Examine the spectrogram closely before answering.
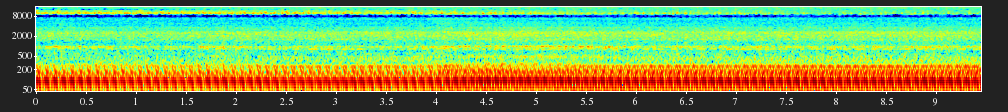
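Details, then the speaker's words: Toyota Tundra idling normally after a no-start/slow-crank in cool weather (upper 40s–50s °F) after sitting weeks; boost pack removed and engine stays running, alternator charging at 13.94 V. Steady even idle, smooth low drone. "And yeah, she's still running, so more than likely it is the alternator's putting out."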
